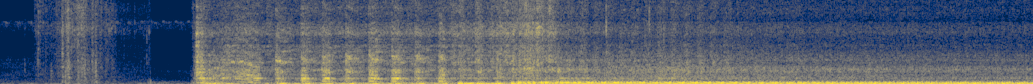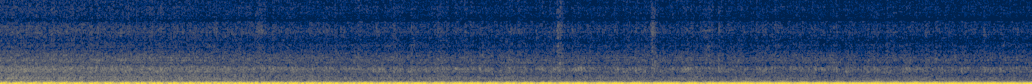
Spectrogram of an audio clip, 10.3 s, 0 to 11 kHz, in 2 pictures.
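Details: 1989 Jeep Cherokee XJ, 4.6L stroker I6, after installing a Flowmaster 50 Series Delta Flow chambered muffler: cranks, catches after about two seconds, settles into steady even idle with deep exhaust rumble; healthy running, mild from inside, louder outside.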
